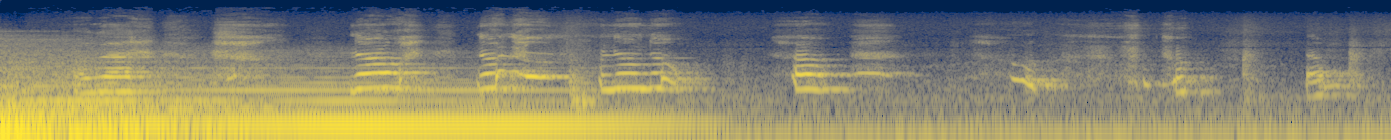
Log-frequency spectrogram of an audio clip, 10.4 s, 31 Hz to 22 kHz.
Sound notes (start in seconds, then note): 5.7 Jane whimpering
